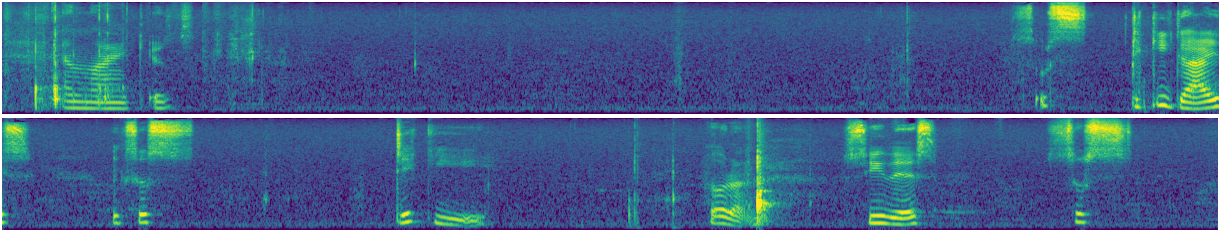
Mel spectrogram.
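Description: A young girl talks close by in short bursts.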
